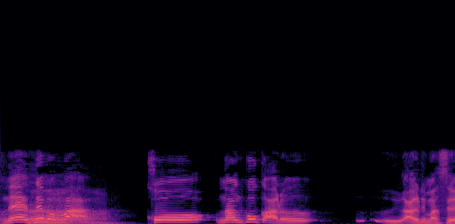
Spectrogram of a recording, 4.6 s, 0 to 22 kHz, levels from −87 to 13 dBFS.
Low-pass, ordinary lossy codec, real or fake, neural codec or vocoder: 7.2 kHz; none; real; none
